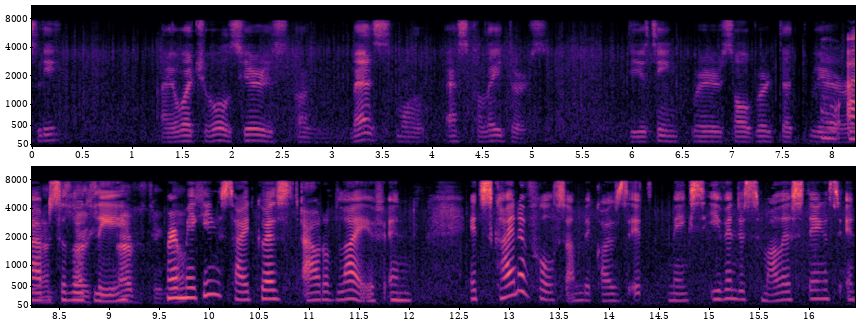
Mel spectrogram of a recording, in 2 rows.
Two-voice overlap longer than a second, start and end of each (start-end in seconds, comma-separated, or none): 7.9-9.2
